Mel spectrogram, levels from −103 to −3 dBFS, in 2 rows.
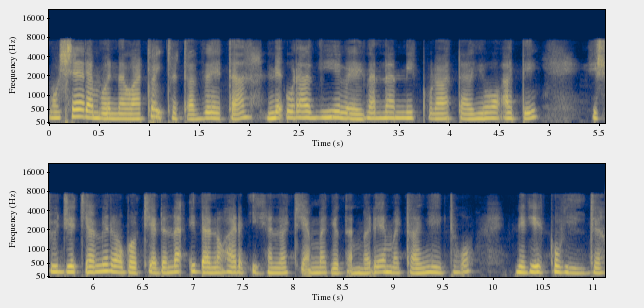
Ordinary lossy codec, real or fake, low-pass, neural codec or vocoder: Opus, 64 kbps; fake; 7.2 kHz; codec, 16 kHz in and 24 kHz out, 0.6 kbps, FireRedTTS-2 codec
